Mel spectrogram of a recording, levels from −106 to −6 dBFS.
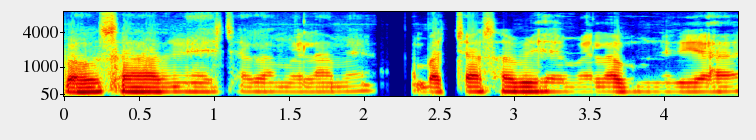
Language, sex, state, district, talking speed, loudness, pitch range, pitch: Hindi, male, Bihar, Muzaffarpur, 215 wpm, -16 LUFS, 120-125 Hz, 125 Hz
